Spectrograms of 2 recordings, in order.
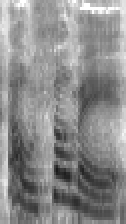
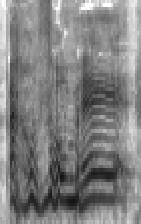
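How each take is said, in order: First: Said in the usual way. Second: Laughing. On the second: Real, not acted.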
